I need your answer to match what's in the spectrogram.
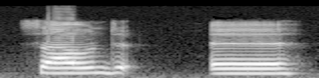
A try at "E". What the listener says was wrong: Только ты чуть-чуть его тянешь. Э.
